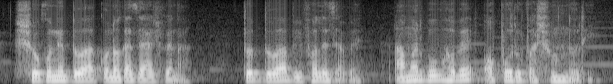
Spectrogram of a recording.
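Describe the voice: The passage gets plain reading aloud with fairly even intonation.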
